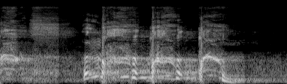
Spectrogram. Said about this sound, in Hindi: खांसी कुछ ज़्यादा ही आ रहा है।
